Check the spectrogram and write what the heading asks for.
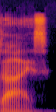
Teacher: The only difference is that buzz in your throat for the Z sound.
